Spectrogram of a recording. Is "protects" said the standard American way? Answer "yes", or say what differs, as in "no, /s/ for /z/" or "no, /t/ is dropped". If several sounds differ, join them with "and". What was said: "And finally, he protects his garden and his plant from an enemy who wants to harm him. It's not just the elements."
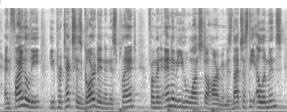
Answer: yes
